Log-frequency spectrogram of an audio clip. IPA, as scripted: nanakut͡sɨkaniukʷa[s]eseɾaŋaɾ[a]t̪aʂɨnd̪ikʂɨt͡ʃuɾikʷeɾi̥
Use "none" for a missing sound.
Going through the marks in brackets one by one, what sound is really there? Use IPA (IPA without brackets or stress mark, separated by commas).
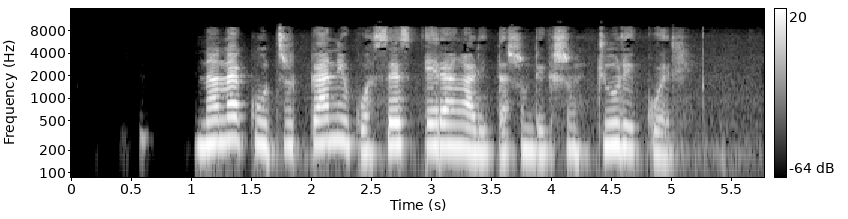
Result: s, i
